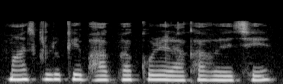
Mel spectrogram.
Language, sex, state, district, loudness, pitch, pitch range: Bengali, female, West Bengal, Cooch Behar, -13 LUFS, 215 Hz, 205-225 Hz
